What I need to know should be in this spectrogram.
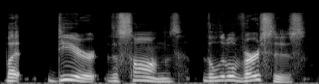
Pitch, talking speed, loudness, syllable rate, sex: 160 Hz, 95 wpm, -18 LUFS, 3.6 syllables/s, male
